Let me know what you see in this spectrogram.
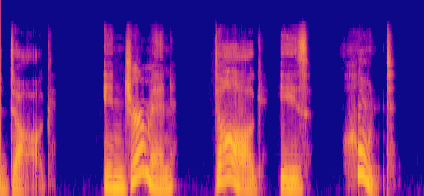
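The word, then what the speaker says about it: Hund: The dog in German dog is hoot. Say it. Hoot sounds a bit like hoot.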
